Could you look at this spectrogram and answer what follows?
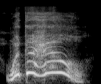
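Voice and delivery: high-pitched disbelief, loud; baffled exclamation. Real, not acted. Host baffled nobody joins stage.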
